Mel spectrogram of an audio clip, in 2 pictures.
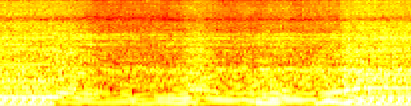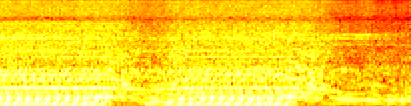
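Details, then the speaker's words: Hero Passion Pro motorcycle before full engine rebuild, started on self-starter, smoking: harsh buzzy single rising and falling with throttle blips, uneven rasp; worn-out engine. "బండి engine sound వినండి main important engine sound [సంగీతం] అనేది మొత్తం అయితే ఈ రకంగా అయితే sound అయితే వస్తుందన్నమాట ఇంజిన్ సౌండ్"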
